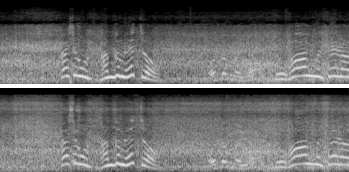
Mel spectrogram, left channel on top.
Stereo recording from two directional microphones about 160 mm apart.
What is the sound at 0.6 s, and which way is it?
Speech, 30° left (ahead or behind).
